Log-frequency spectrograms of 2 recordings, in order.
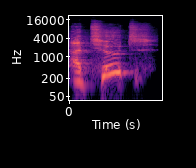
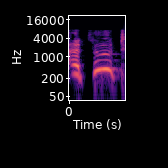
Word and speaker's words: Atout: Well, but look at how it's spelled. A-T-O-U-T, right? Atout. Atout. No, okay. How do you say the word coupe, like a 4-door coupe or whatever? How do you say like about? A Chevy coupe. How do you say about? How do you spell about? A boot. That's a boot.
